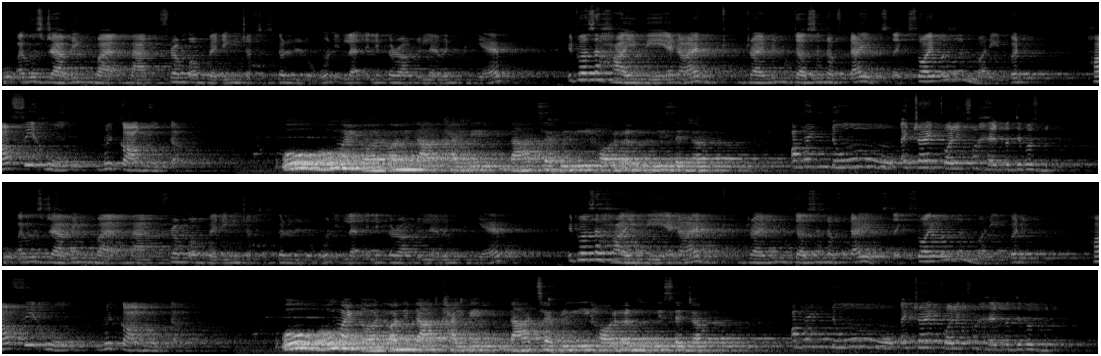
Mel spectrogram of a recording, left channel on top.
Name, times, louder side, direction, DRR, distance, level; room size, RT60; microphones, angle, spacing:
voice 1, 0.0-5.0 5.7-10.2 10.9-12.9 13.5-13.6 18.9-21.4, left 2 dB, 25° left, 4 dB, 1.4 m, -36 dB
voice 2, 13.8-18.1, equal, 50° right, 2 dB, 2.9 m, -22 dB
21.5 x 14.5 x 9.6 m, 2.6 s
head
